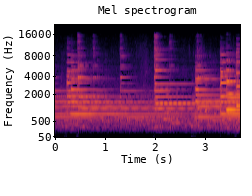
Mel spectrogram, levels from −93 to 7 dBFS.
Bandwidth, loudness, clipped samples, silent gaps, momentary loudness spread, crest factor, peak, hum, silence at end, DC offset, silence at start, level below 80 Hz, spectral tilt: 16.5 kHz; -27 LUFS; under 0.1%; none; 14 LU; 20 dB; -10 dBFS; none; 0 s; under 0.1%; 0 s; under -90 dBFS; 3.5 dB/octave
